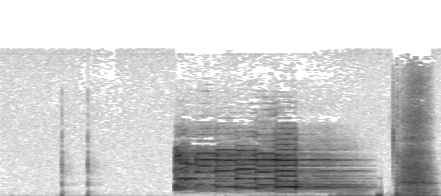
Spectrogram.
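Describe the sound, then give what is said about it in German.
A smart white cane sounds its horn warning, triggered by pressing its touchpad twice and holding the finger down on the second press: a loud, electronic ringtone-like tone with stacked harmonics, held for about a second, preceded by two faint clicks and followed by a brief rustling burst. “irgendwie ein komischer Hupensound, finde ich.”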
